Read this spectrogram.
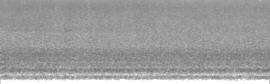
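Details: Massed honey bees buzzing in a swarm basket after being collected from a tree, fanning with their queen; thick, unbroken hiss-like drone of many wings, steady in volume.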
